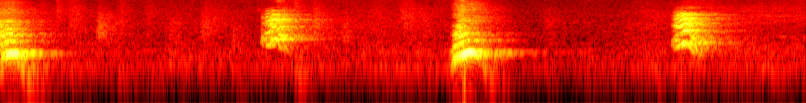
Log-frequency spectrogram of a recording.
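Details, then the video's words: Lady, a young Siberian Husky, vocalizes while attempting to befriend a border collie and get it to play; four separate barky yelps spaced about a second apart, some with a bending, whiny pitch. "Brave little talking Siberian husky puppy attempts to make"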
